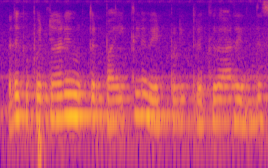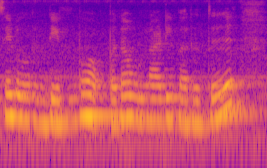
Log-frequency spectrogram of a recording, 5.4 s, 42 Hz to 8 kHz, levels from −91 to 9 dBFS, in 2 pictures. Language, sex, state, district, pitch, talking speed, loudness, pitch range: Tamil, female, Tamil Nadu, Kanyakumari, 190 Hz, 155 wpm, -17 LUFS, 180-205 Hz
